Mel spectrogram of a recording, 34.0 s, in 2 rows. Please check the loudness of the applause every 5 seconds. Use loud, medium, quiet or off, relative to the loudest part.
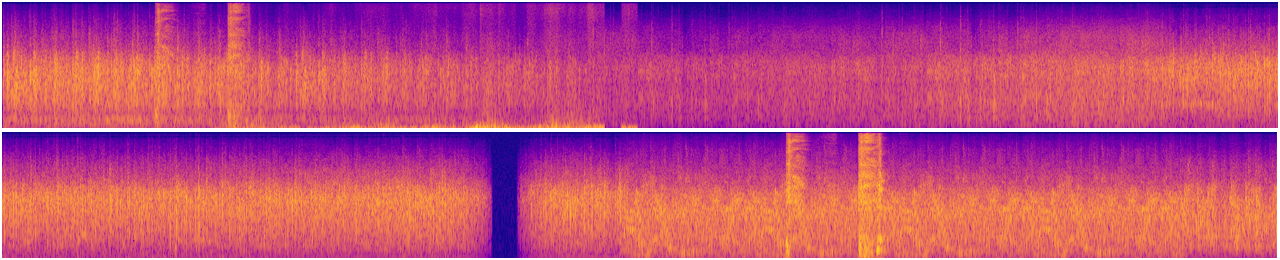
loud, quiet, medium, loud, loud, loud, loud.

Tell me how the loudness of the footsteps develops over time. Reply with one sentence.
The volume of the footsteps goes up.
